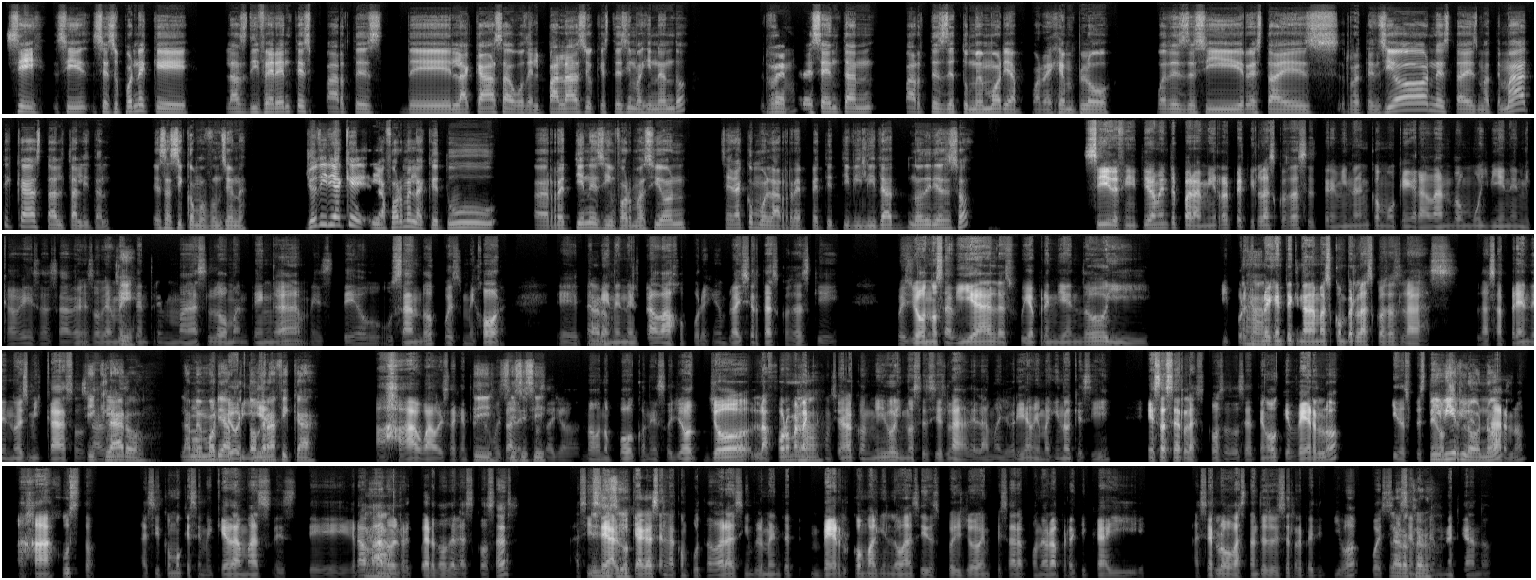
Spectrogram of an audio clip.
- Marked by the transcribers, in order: "repetibilidad" said as "repetetibilidad"
- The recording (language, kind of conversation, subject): Spanish, podcast, ¿Qué estrategias usas para retener información a largo plazo?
